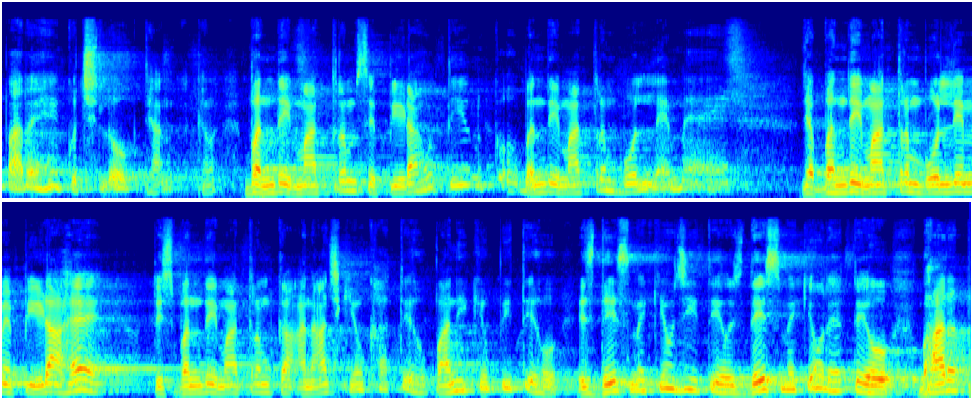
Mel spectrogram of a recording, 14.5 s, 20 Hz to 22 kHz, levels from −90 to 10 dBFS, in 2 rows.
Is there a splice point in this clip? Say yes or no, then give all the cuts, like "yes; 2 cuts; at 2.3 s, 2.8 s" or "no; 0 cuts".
no; 0 cuts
